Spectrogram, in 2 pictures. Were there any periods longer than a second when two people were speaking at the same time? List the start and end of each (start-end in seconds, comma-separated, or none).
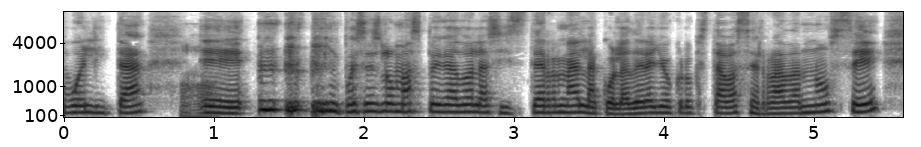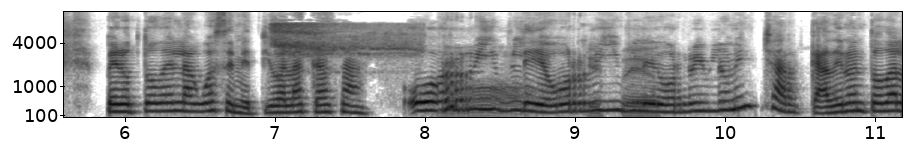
6.9-9.6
